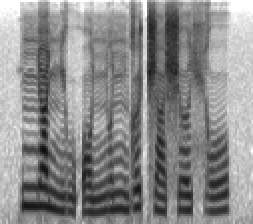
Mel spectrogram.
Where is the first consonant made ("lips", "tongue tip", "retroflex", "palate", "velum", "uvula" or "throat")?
palate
